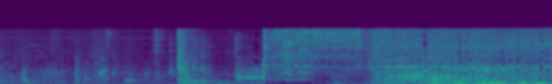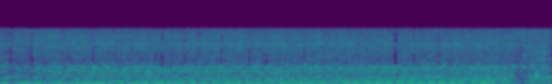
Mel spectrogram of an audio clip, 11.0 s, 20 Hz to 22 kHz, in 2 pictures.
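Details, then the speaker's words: After gas tank install and opening the manual choke that had been left closed, the engine catches after cranking and settles into a steady, even idle at 700 rpm with no hunting or missing. "it's idling at 700."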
